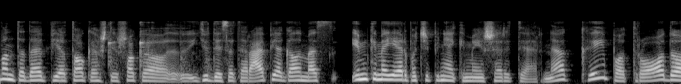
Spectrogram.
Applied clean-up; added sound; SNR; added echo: none; Dishes, pots, and pans / Chink, clink; 18 dB; none.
